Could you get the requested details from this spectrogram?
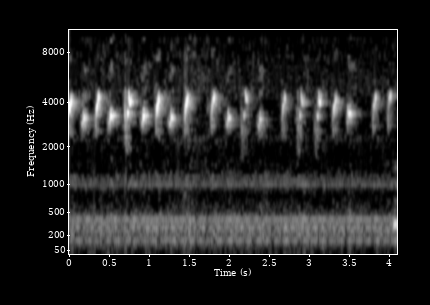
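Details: A Red-whiskered Bulbul calls while waiting its turn at food among other birds, giving quick, bright chirping notes at about three a second over a steady low hum.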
